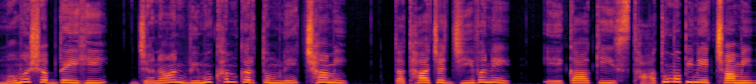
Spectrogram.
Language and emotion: Sanskrit, fearful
